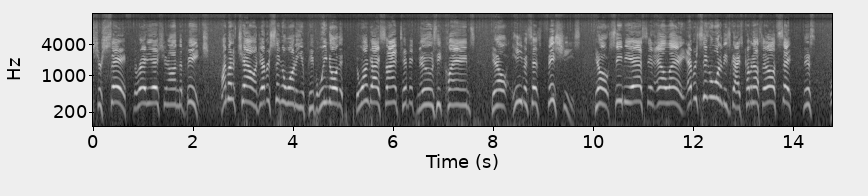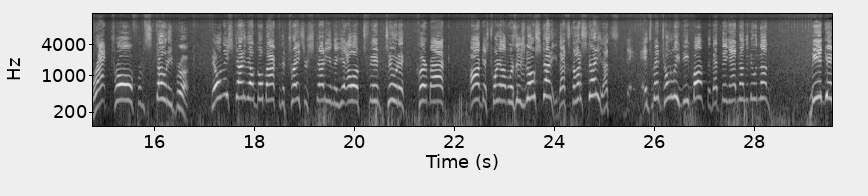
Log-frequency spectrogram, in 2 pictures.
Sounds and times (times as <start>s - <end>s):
Speech: 0.0s - 28.3s, 29.1s - 29.5s.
